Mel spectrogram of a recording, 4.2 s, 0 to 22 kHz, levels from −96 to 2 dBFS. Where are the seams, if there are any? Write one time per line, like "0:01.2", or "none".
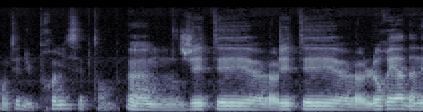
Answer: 0:01.2
0:02.8

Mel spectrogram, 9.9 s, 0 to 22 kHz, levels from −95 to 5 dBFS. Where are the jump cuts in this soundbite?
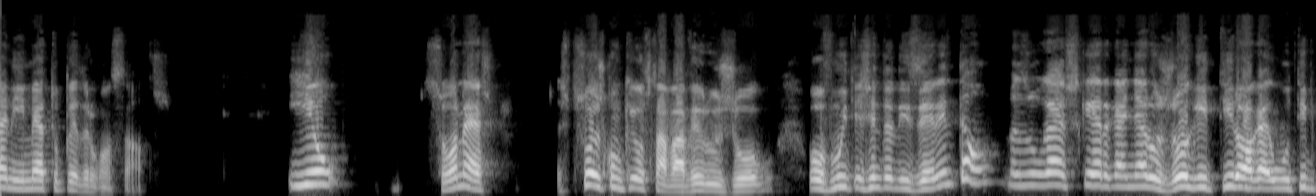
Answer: none

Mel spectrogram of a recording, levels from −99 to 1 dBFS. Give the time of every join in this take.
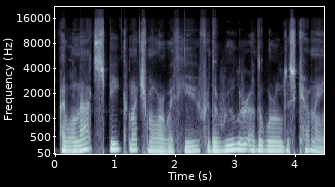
none

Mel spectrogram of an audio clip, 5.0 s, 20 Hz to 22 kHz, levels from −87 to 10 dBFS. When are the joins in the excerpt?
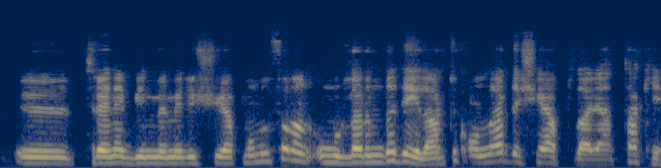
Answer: none

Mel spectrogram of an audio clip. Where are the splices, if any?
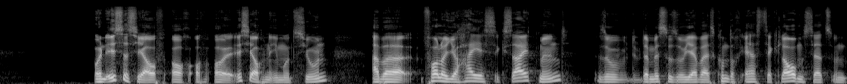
none

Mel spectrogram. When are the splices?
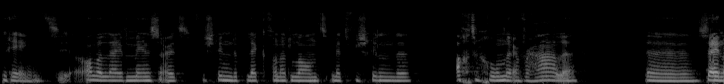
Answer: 0:01.3

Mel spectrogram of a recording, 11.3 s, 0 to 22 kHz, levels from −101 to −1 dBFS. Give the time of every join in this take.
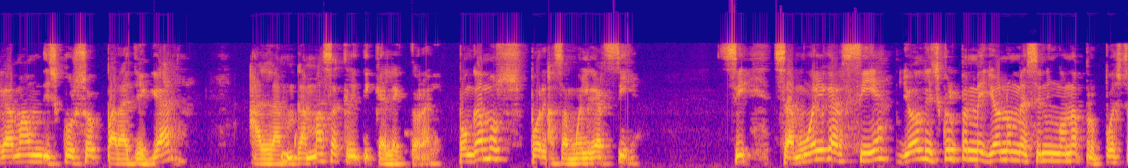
0:01.0
0:03.0
0:05.5
0:09.0

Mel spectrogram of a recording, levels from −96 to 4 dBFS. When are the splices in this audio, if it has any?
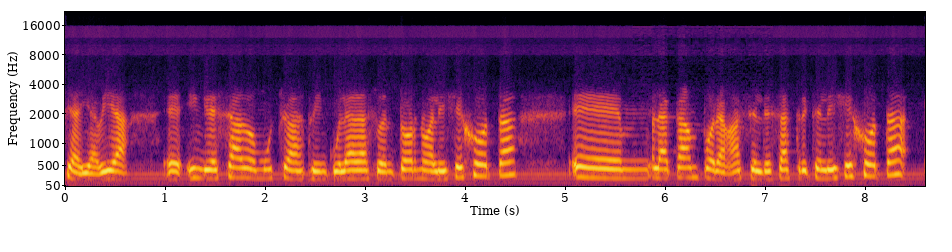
0:02.4
0:03.1
0:05.9
0:06.6
0:07.5

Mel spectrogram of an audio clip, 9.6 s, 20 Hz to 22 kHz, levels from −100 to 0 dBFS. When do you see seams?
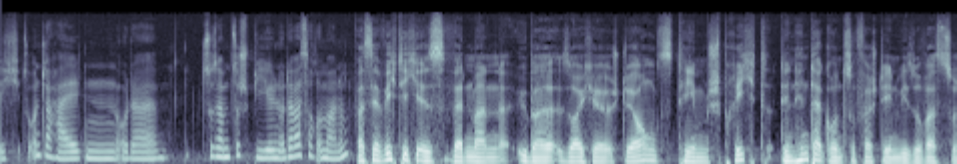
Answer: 0:02.0

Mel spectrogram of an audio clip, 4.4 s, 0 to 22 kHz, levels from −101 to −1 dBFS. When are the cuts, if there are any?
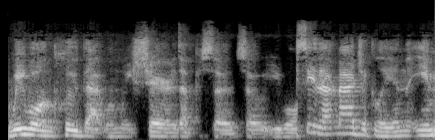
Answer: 0:01.8
0:03.0

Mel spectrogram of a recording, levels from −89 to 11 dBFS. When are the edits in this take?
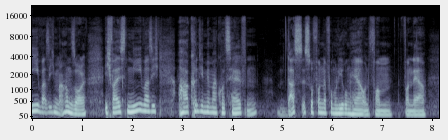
none

